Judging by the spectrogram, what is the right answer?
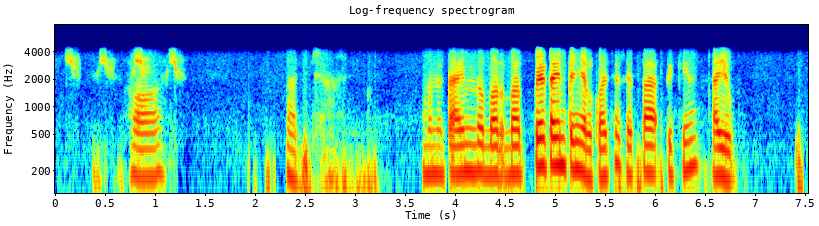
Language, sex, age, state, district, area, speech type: Santali, female, 30-45, Jharkhand, Seraikela Kharsawan, rural, conversation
